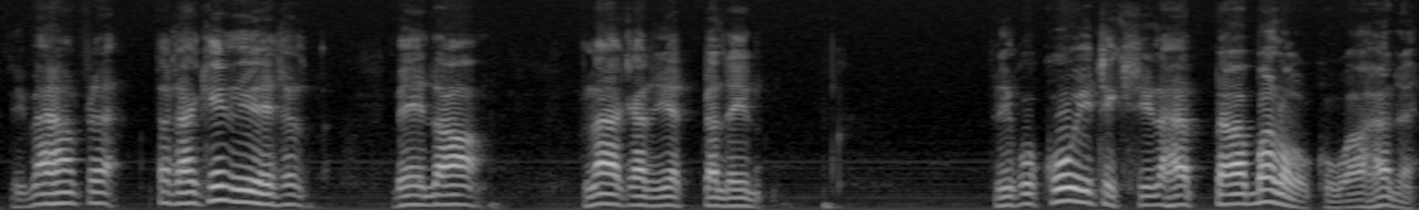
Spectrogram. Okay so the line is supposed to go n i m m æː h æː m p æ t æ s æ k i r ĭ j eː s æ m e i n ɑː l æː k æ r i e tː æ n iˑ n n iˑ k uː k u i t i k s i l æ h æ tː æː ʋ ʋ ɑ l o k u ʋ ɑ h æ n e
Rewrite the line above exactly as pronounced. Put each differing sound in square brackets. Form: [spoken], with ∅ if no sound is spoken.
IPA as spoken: n i m m æː h [æ] m p æ t æ s æ k i r ĭ j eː s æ m e i n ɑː l æː k æ r i e tː æ n iˑ n n iˑ k [u] k u i t i k s i l æ h æ tː æː ʋ ʋ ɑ l o k u ʋ ɑ h æ n e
